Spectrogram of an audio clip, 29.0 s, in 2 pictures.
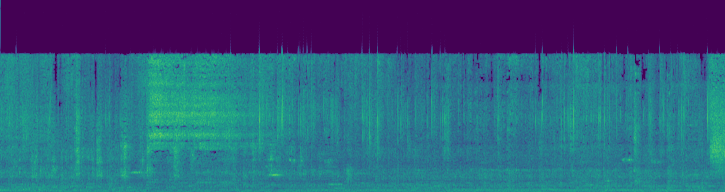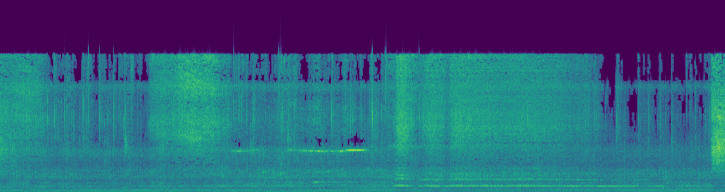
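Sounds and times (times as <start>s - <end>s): train pulling into station: 0.0s - 29.0s
train brake squeal: 18.1s - 19.6s, 20.2s - 26.2s.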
